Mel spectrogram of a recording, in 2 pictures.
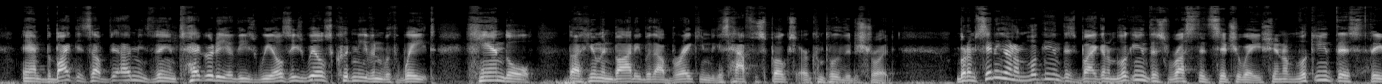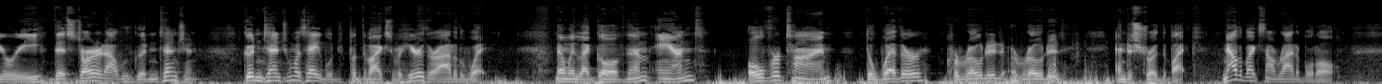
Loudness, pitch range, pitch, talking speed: -19 LUFS, 110-165 Hz, 130 Hz, 215 wpm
